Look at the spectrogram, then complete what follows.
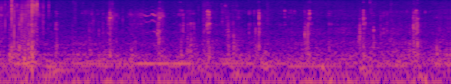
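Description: Close-miked mouth sounds of someone chewing a bite of pide (Turkish flatbread pizza): soft, wet clicks and smacks at irregular intervals. The loudest smack comes just after the start.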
